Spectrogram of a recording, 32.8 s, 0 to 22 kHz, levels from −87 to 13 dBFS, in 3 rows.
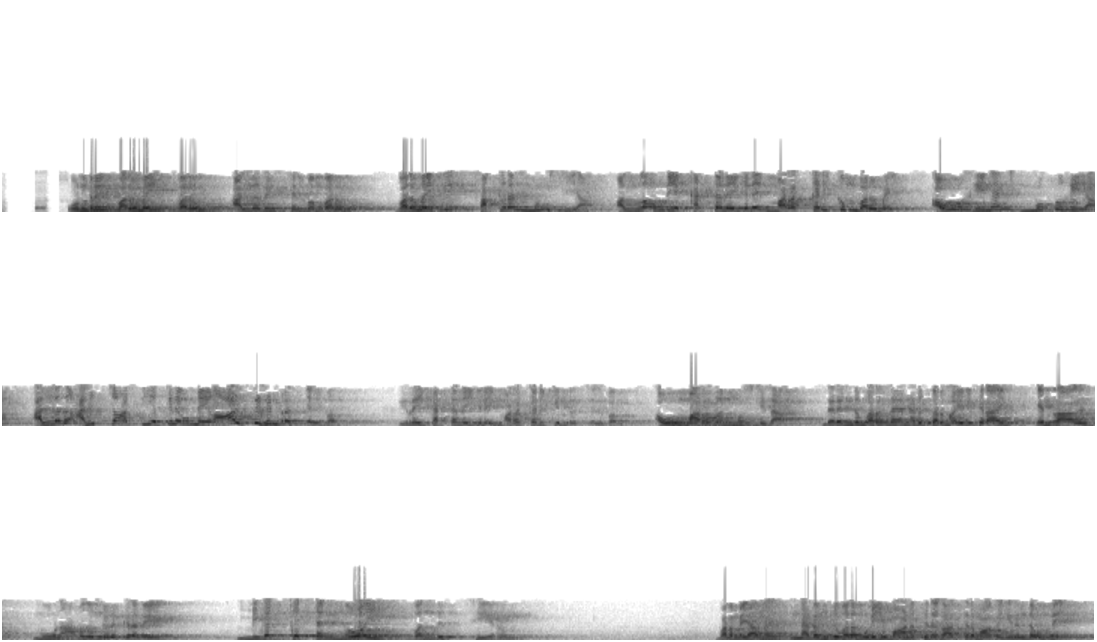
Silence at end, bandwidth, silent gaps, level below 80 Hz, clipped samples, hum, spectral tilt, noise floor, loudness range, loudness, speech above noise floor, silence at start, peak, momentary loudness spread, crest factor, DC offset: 0 s; 6.4 kHz; none; -56 dBFS; under 0.1%; none; -8 dB/octave; -55 dBFS; 6 LU; -15 LUFS; 41 dB; 0.35 s; 0 dBFS; 13 LU; 14 dB; under 0.1%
